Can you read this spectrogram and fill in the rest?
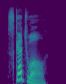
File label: "SCHEDULE", english; 3000 words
